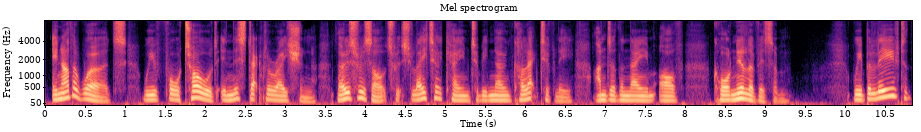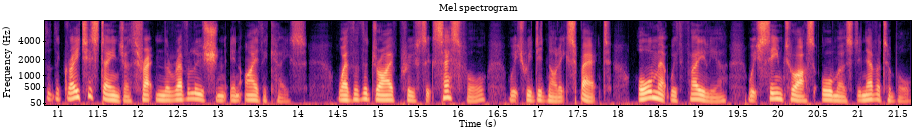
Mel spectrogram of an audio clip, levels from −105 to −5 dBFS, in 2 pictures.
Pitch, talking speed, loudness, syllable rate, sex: 125 Hz, 145 wpm, -20 LUFS, 5.2 syllables/s, male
